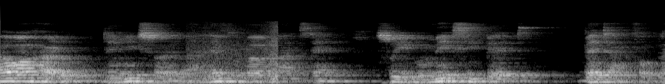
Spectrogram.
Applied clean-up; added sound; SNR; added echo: none; Engine; 11 dB; reverberation time 1.2 s.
